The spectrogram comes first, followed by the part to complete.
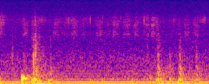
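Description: Dry-erase marker writing on a whiteboard: a series of short squeaky, scratchy strokes, over a steady low hum.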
